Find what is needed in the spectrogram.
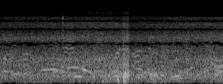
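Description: Ocean surf washing and churning as a steady rush of water, with a few brief indistinct voices.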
